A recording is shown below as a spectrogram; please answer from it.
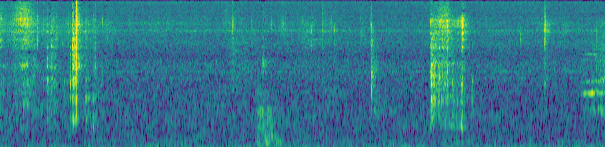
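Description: Near silence: room tone with a few faint, light clicks scattered through it.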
